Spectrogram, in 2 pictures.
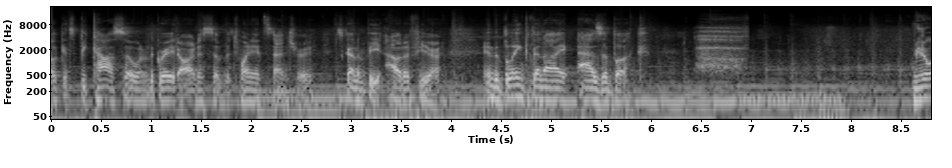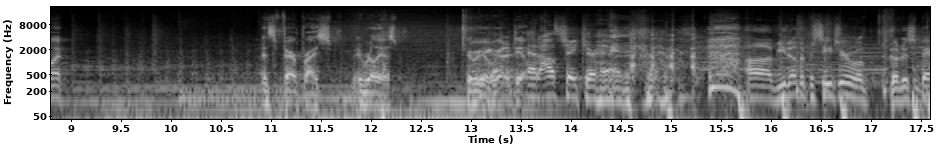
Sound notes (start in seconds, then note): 6.3 sighs; 14.3 laughing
